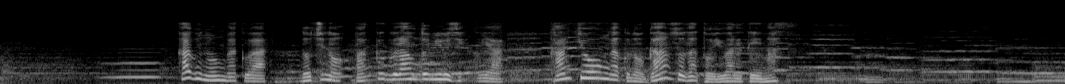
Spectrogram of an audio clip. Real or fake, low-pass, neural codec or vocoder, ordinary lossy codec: fake; 7.2 kHz; codec, 16 kHz in and 24 kHz out, 2.2 kbps, FireRedTTS-2 codec; AAC, 48 kbps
